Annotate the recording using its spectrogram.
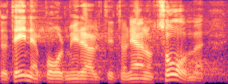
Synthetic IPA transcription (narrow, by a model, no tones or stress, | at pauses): ɑt̪e̞jnepoːlmilælt̪it̪onjæːnut̪soːmḛ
